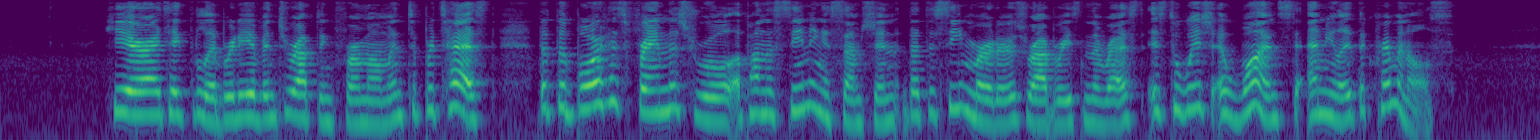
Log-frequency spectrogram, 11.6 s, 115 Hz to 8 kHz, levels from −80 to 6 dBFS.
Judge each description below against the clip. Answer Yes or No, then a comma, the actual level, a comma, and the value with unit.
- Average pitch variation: Yes, average, 4.9 semitones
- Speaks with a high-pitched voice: Yes, high, 240 Hz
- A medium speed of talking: No, fast, 210 wpm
